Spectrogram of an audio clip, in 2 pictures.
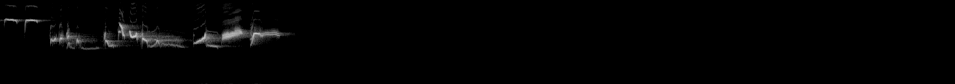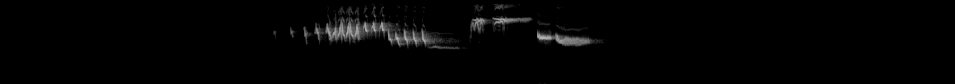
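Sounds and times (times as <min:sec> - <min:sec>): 
European robin singing: 0:00.0 - 0:03.0, 0:12.3 - 0:15.6.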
